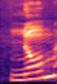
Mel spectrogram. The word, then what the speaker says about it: Nome: is or the town it's called gnome i think so this that's the way they pronounce and um do you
